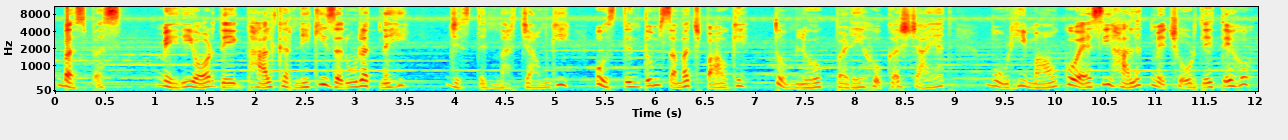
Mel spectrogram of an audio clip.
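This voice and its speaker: A woman's voice: lowish voice, expressive, measured pace, dark tone, soft background music. A woman voicing a frail, reproachful old village mother in a cartoon moral story, with a plaintive manner. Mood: hurt, reproachful. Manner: plaintive, guilt-tripping.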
